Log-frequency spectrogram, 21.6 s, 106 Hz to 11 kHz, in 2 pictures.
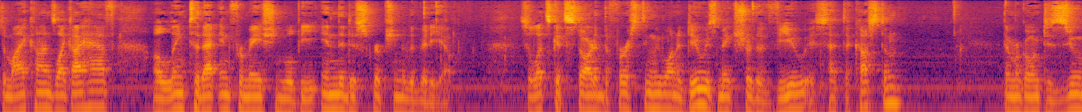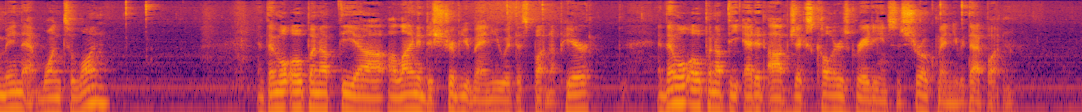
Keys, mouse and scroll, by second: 4.4 click, 7.5 click, 12.2 click, 16.0 click, 20.3 click.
